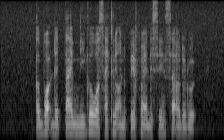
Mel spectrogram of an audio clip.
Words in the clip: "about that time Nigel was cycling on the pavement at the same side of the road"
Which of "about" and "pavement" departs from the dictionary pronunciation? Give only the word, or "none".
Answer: pavement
